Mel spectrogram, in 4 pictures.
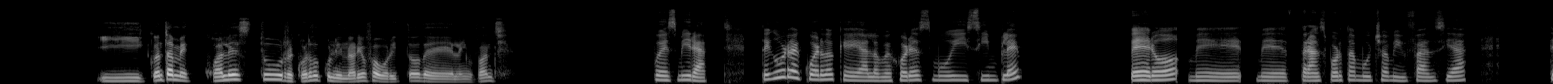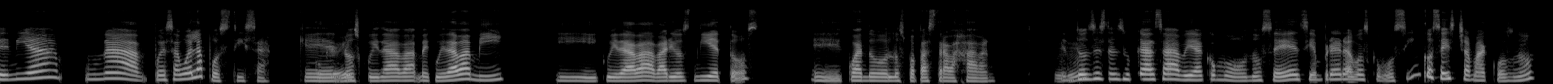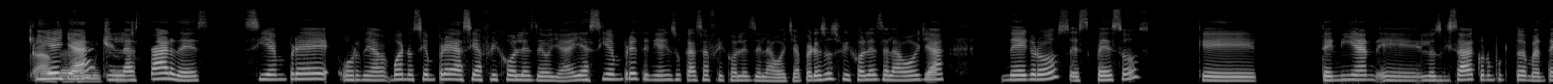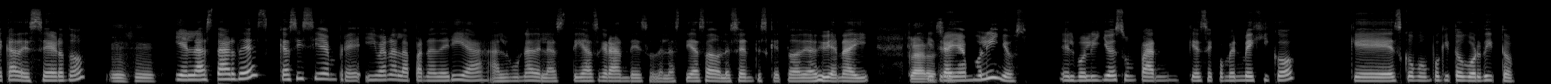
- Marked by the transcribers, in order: chuckle
- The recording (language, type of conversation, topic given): Spanish, podcast, ¿Cuál es tu recuerdo culinario favorito de la infancia?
